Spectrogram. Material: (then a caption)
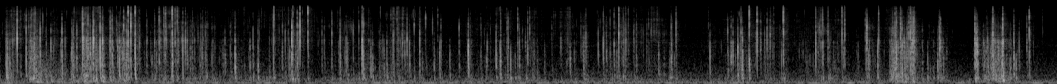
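Plastic. Fingertips squeeze and crinkle a small, clear, thin plastic bag full of water, producing dense, bright crackling and crinkling of the film with very little low end. Water sloshes with bubbles inside as the bag is pressed, in bursts of sharp, quickly fading crackles throughout.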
